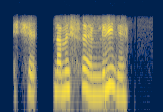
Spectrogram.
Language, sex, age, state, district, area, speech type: Telugu, female, 18-30, Andhra Pradesh, Vizianagaram, rural, conversation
